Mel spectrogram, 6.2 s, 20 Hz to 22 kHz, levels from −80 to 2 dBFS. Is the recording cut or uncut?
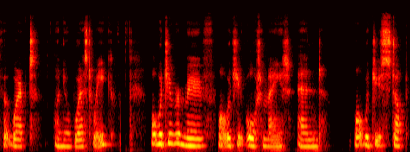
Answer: cut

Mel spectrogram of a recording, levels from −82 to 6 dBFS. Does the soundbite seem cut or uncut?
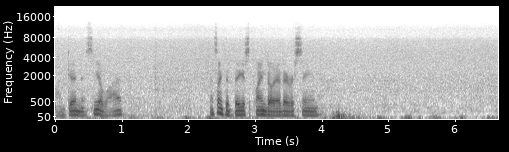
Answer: uncut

